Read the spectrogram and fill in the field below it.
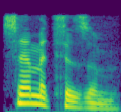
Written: Semitism

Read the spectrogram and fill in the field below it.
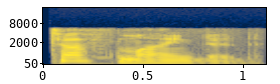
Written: tough-minded

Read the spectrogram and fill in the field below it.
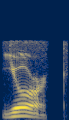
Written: york

